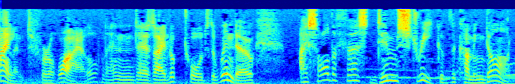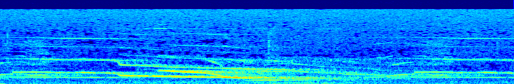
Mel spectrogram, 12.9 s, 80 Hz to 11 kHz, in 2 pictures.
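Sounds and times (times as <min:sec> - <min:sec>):
speech: 0:00.0 - 0:06.7
chorus of wolves howling: 0:04.1 - 0:12.8.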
